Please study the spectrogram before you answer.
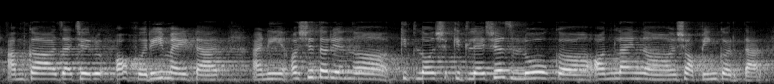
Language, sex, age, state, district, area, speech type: Goan Konkani, female, 18-30, Goa, Bardez, rural, spontaneous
